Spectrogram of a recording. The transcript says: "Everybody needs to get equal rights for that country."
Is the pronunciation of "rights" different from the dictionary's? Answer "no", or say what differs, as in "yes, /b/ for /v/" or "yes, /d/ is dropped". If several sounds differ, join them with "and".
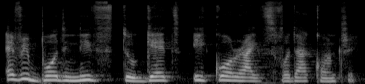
no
